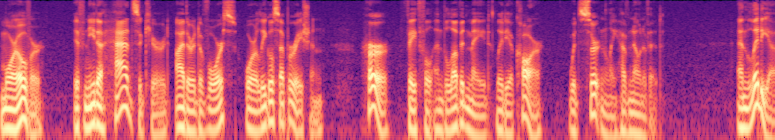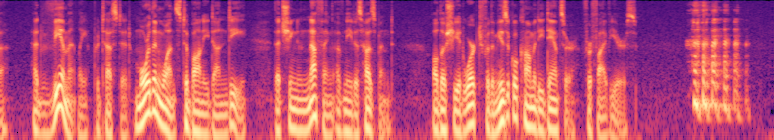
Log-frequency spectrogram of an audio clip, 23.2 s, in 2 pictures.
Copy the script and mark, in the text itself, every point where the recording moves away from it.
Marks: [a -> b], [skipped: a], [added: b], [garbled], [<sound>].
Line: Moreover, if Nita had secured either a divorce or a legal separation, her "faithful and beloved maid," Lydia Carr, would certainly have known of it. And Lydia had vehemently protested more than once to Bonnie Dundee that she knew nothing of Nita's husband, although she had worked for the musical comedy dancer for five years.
Moreover, if Nita had secured either a divorce or a legal separation, her "faithful and beloved maid," Lydia Carr, would certainly have known of it. And Lydia had vehemently protested more than once to Bonnie Dundee that she knew nothing of Nita's husband, although she had worked for the musical comedy dancer for five years. [laugh]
